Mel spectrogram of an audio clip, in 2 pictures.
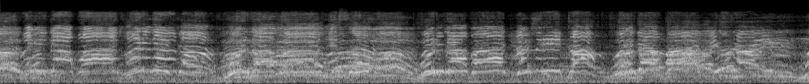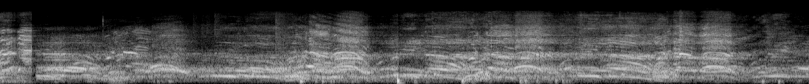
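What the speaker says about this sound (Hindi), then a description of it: "यहाँ पर अमेरिका मुर्दाबाद के नारे लगाए जा रहे हैं" A protest crowd, including women, chants anti-America slogans in loud rhythmic unison, voices massed and shouting close by, with a brief dip in the middle before the chanting resumes with crowd babble.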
